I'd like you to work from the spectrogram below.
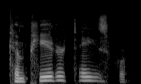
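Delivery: plain reading voice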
